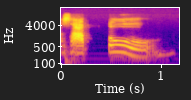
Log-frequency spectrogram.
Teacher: bakunya kata bakunya itu kan menggunakan bunyi bea Sabtu seperti itu tapi kalau misalnya di bahasa Indonesia sering kali kita mengucapkan dengan P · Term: asimilasi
